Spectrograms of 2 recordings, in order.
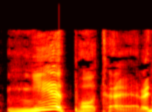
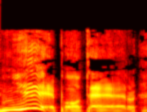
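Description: First: Raised NIE, dropping on Potter; shouted refusal. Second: Shouted refusal. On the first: Snape blocking Potter's spell, shouting. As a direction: cry no, then let the name fall. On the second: Snape forbidding Potter's spell, escalated shout. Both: A narrator's reading. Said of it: "krzyknął Snape".

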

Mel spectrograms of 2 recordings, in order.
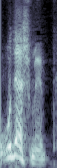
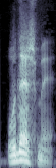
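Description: First: High, loud, fervent exhortation; emphatic cry. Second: Restrained, brief repeat; calm, unemphatic. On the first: Officer urging the marshal to strike, emphatic shout. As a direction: urge the strike at full emphasis. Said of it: "spokojnie i już bez emfazy". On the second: Officer repeating his advice to the marshal, calm. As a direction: say it evenly, with the fervour gone. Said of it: "powtórzył Keith Van Loo, spokojnie i już bez emfazy". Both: A narrator's reading.

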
